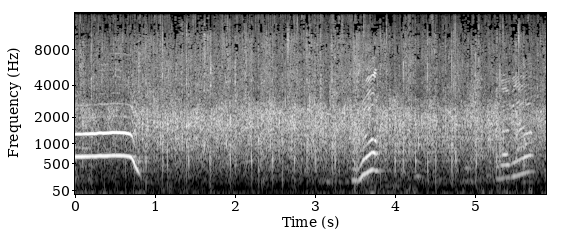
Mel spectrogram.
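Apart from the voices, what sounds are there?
audience applause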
